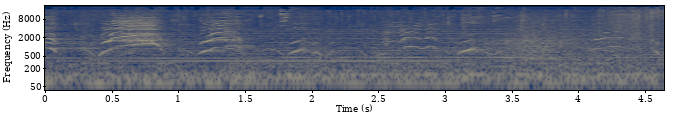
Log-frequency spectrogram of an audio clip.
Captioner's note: Heather screaming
